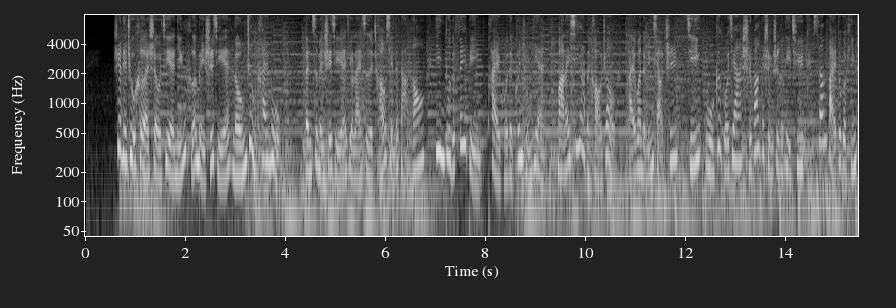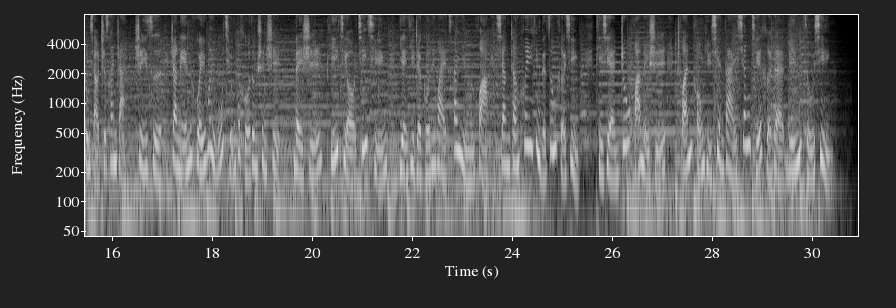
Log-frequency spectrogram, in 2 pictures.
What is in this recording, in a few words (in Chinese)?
女 广告, 国语女声配音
